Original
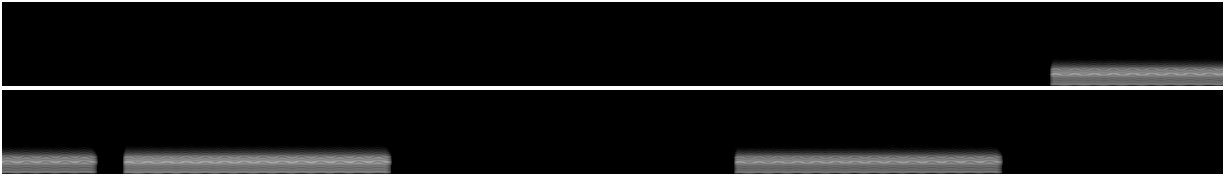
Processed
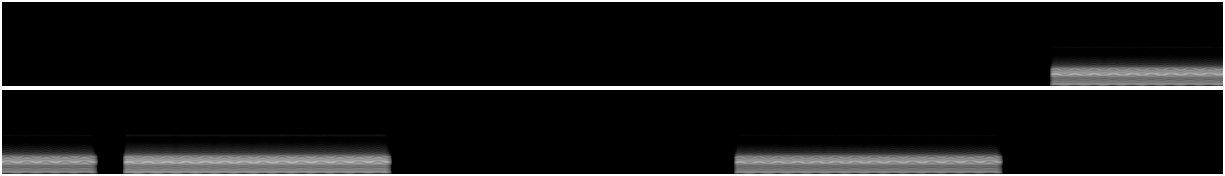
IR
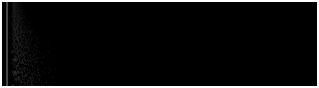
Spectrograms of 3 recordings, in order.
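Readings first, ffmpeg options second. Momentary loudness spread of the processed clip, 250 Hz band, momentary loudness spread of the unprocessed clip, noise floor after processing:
5 LU, +3.5 dB, 5 LU, −81 dBFS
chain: -af "equalizer=frequency=160:width_type=o:width=0.67:gain=-8,equalizer=frequency=400:width_type=o:width=0.67:gain=-9,equalizer=frequency=1000:width_type=o:width=0.67:gain=-9,volume=8.5dB"

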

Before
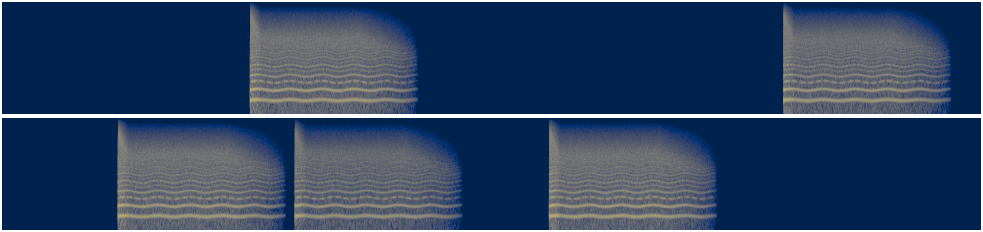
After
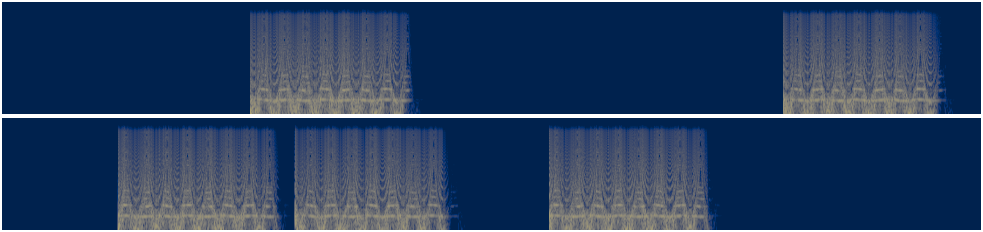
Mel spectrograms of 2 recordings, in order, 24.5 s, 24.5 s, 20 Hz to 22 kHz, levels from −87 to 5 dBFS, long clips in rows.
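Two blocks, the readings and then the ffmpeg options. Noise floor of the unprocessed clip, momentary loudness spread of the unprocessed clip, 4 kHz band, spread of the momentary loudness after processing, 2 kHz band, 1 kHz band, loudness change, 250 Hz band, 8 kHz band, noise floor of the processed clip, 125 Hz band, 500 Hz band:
−79 dBFS, 14 LU, −11.5 dB, 6 LU, −8.5 dB, −7.5 dB, −7.5 dB, +8.0 dB, −14.5 dB, below −85 dBFS, +14.0 dB, −4.5 dB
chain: -filter_complex "[0:a]highshelf=frequency=10000:gain=6,bandreject=frequency=60.92:width_type=h:width=4,bandreject=frequency=121.84:width_type=h:width=4,bandreject=frequency=182.76:width_type=h:width=4,bandreject=frequency=243.68:width_type=h:width=4,bandreject=frequency=304.6:width_type=h:width=4,bandreject=frequency=365.52:width_type=h:width=4,bandreject=frequency=426.44:width_type=h:width=4,bandreject=frequency=487.36:width_type=h:width=4,bandreject=frequency=548.28:width_type=h:width=4,bandreject=frequency=609.2:width_type=h:width=4,bandreject=frequency=670.12:width_type=h:width=4,bandreject=frequency=731.04:width_type=h:width=4,bandreject=frequency=791.96:width_type=h:width=4,bandreject=frequency=852.88:width_type=h:width=4,bandreject=frequency=913.8:width_type=h:width=4,bandreject=frequency=974.72:width_type=h:width=4,bandreject=frequency=1035.64:width_type=h:width=4,bandreject=frequency=1096.56:width_type=h:width=4,bandreject=frequency=1157.48:width_type=h:width=4,bandreject=frequency=1218.4:width_type=h:width=4,bandreject=frequency=1279.32:width_type=h:width=4,bandreject=frequency=1340.24:width_type=h:width=4,bandreject=frequency=1401.16:width_type=h:width=4,bandreject=frequency=1462.08:width_type=h:width=4,bandreject=frequency=1523:width_type=h:width=4,bandreject=frequency=1583.92:width_type=h:width=4,bandreject=frequency=1644.84:width_type=h:width=4,bandreject=frequency=1705.76:width_type=h:width=4,bandreject=frequency=1766.68:width_type=h:width=4,bandreject=frequency=1827.6:width_type=h:width=4,bandreject=frequency=1888.52:width_type=h:width=4,bandreject=frequency=1949.44:width_type=h:width=4,bandreject=frequency=2010.36:width_type=h:width=4,bandreject=frequency=2071.28:width_type=h:width=4,adynamicsmooth=sensitivity=6:basefreq=6500,asplit=2[link_01][link_02];[link_02]adelay=36,volume=-9dB[link_03];[link_01][link_03]amix=inputs=2:normalize=0,agate=range=-26dB:threshold=-36dB:ratio=16:detection=peak,asuperstop=centerf=3500:order=12:qfactor=1,acrusher=samples=33:mix=1:aa=0.000001:lfo=1:lforange=52.8:lforate=3.9,aresample=32000,aresample=44100,acompressor=threshold=-31dB:ratio=6,equalizer=frequency=1300:width_type=o:width=0.42:gain=-2.5,volume=4dB"

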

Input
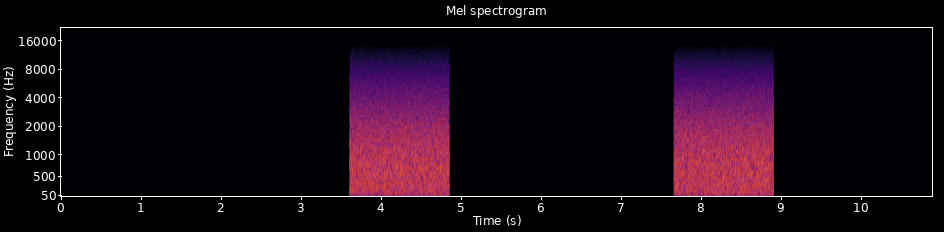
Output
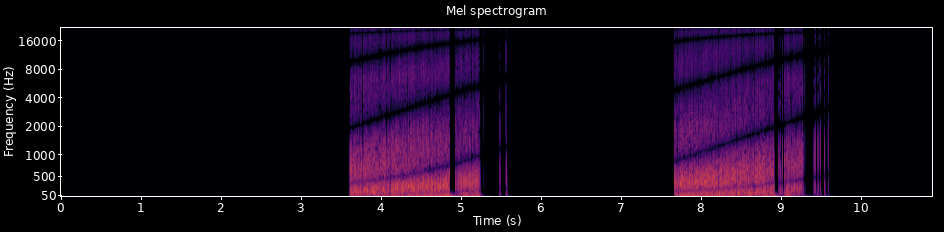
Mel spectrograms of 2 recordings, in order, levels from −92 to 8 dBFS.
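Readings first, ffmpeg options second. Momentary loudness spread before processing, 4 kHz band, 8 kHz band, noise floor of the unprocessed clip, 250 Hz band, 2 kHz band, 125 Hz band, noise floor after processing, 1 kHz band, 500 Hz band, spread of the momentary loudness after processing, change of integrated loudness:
7 LU, −10.0 dB, +2.0 dB, below −85 dBFS, −3.5 dB, −15.0 dB, −1.5 dB, below −85 dBFS, −13.5 dB, −7.0 dB, 11 LU, −8.5 dB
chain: -filter_complex "[0:a]firequalizer=gain_entry='entry(110,0);entry(280,4);entry(520,4);entry(740,13);entry(1900,-26);entry(3700,-21);entry(6600,14)':delay=0.05:min_phase=1,afreqshift=-440,acrossover=split=160|820|5600[link_01][link_02][link_03][link_04];[link_01]acompressor=threshold=-31dB:ratio=4[link_05];[link_02]acompressor=threshold=-27dB:ratio=4[link_06];[link_03]acompressor=threshold=-55dB:ratio=4[link_07];[link_04]acompressor=threshold=-53dB:ratio=4[link_08];[link_05][link_06][link_07][link_08]amix=inputs=4:normalize=0,agate=range=-7dB:threshold=-38dB:ratio=16:detection=peak,lowshelf=frequency=180:gain=3,asplit=2[link_09][link_10];[link_10]asplit=3[link_11][link_12][link_13];[link_11]adelay=367,afreqshift=42,volume=-18dB[link_14];[link_12]adelay=734,afreqshift=84,volume=-26.2dB[link_15];[link_13]adelay=1101,afreqshift=126,volume=-34.4dB[link_16];[link_14][link_15][link_16]amix=inputs=3:normalize=0[link_17];[link_09][link_17]amix=inputs=2:normalize=0,acompressor=threshold=-32dB:ratio=16,asuperstop=centerf=710:order=4:qfactor=4.3,alimiter=level_in=10.5dB:limit=-24dB:level=0:latency=1:release=121,volume=-10.5dB,aeval=exprs='0.0188*(cos(1*acos(clip(val(0)/0.0188,-1,1)))-cos(1*PI/2))+0.000668*(cos(3*acos(clip(val(0)/0.0188,-1,1)))-cos(3*PI/2))+0.000473*(cos(6*acos(clip(val(0)/0.0188,-1,1)))-cos(6*PI/2))+0.00473*(cos(7*acos(clip(val(0)/0.0188,-1,1)))-cos(7*PI/2))':channel_layout=same,acrusher=bits=5:dc=4:mix=0:aa=0.000001,asplit=2[link_18][link_19];[link_19]afreqshift=0.38[link_20];[link_18][link_20]amix=inputs=2:normalize=1,volume=10.5dB"

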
